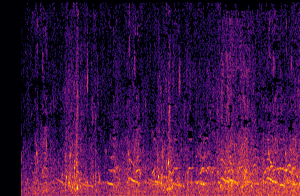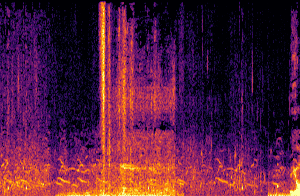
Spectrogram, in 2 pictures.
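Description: Gulls calling again and again over the steady wash of ocean waves, the surf getting louder about seven seconds in. Shortly before the end it cuts abruptly to louder street noise.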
